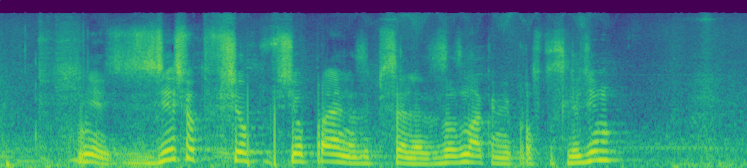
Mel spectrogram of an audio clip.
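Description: A young man speaks calmly, lecturing in a room with a slight echo.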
